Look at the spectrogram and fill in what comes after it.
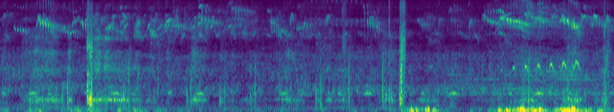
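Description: Small birds chirping and twittering over open country, with a row of lower repeated call notes underneath. Two sharp clicks come through, and a low rumble rises near the end.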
